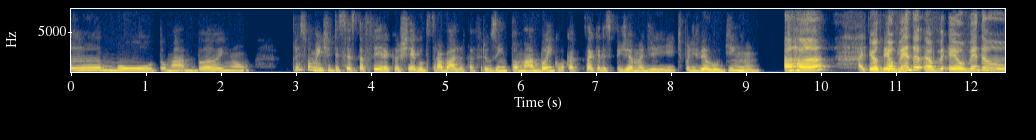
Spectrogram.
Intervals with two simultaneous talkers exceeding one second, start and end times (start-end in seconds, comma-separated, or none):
none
